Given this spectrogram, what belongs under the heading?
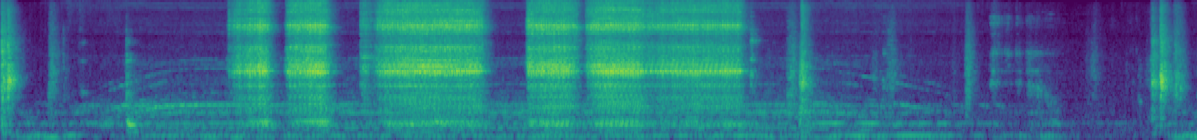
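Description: Wood lathe spinning while a tool cuts down the tenon on a turned wooden box, several loud scraping bursts of cutting between quieter stretches of the spinning workpiece.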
